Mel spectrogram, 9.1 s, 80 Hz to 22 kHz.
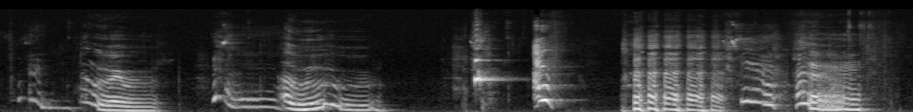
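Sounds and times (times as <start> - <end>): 
dog whimpering: 0.2 - 3.9, 7.2 - 8.8
dog barking and yapping: 4.7 - 5.8.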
